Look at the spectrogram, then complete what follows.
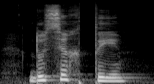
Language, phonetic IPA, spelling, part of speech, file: Ukrainian, [dɔsʲɐɦˈtɪ], досягти, verb, Uk-досягти.ogg
- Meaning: to achieve, to attain, to reach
